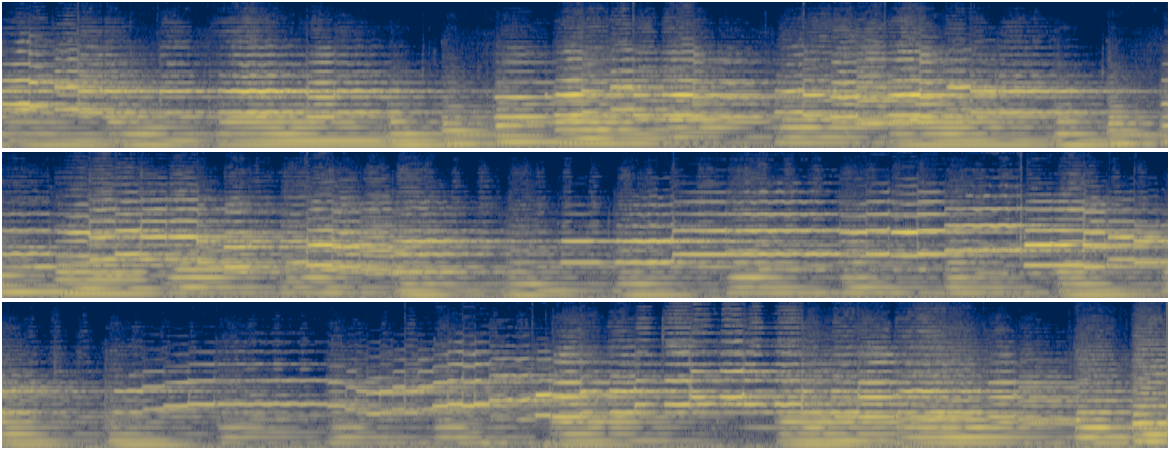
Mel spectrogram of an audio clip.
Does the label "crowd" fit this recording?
No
